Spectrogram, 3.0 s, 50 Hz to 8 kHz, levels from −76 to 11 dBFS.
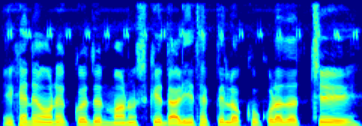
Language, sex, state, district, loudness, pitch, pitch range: Bengali, male, West Bengal, Alipurduar, -17 LUFS, 165 Hz, 155-170 Hz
